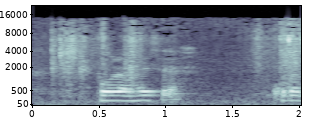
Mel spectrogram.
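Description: A voice calls out a drawn-out "oh" from about half a second in to about one second in. Faint light clinks and clicks sound around it.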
